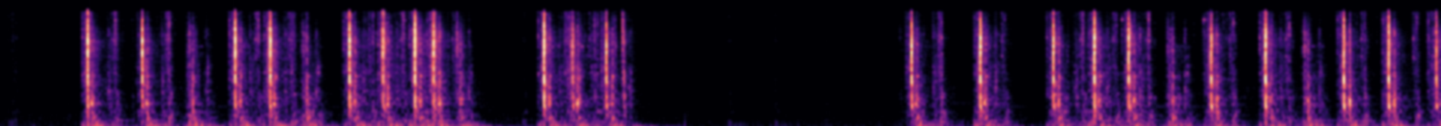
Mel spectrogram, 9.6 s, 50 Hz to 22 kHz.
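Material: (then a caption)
Metal. White-gloved fingertips type on a black 1940s Smith-Corona portable typewriter with a metal body, round keys and paper loaded. Bursts of sharp, bright key clicks and typebar strikes stop briefly before the typing resumes. Each strike is crisp and dies away almost at once.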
